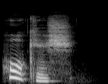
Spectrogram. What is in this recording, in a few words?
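"hawkish", British English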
